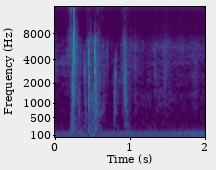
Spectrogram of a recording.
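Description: A paper page is turned with a crisp rustle.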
